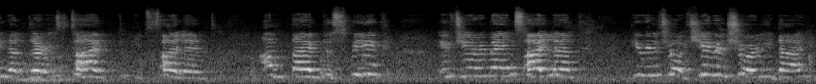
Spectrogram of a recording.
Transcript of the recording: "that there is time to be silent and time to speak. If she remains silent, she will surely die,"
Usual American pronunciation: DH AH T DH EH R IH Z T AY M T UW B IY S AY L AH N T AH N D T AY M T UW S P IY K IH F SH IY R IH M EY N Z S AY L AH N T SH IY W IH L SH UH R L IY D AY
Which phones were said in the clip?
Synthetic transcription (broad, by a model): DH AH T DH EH R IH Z T AY M T UW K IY S AY L AH N T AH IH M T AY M T UW S P IY K IH F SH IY R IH M EY N S AY L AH N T SH IY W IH L SH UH R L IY D AY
